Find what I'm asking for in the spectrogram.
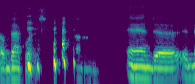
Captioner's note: laughing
